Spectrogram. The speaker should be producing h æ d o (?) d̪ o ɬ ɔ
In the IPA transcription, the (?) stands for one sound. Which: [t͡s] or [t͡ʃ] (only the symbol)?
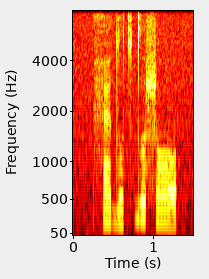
t͡s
